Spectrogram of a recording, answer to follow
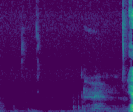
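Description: Near silence: room tone, with a faint short noise a little past halfway, then a man's voice starting to speak at the very end.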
